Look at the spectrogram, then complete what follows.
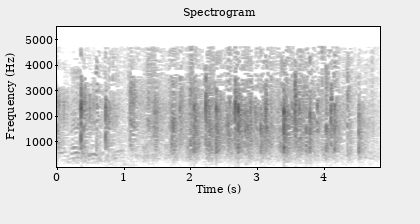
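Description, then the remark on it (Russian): Weak audience applause: a thin, scattered patter of hand claps that keeps up steadily for about five seconds at a modest level, without ever building into a full ovation. “Аплодисменты были слабые.”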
